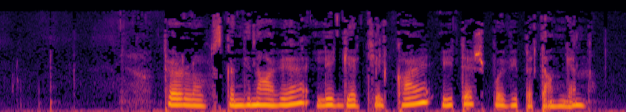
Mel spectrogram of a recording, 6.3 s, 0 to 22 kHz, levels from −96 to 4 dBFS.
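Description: From start to finish the speech carries plainly audible damage of the kind MP3 compression leaves, likely from an encoder starved of bits, which fits a bitrate around 40 kbps. Nothing remains above 15.2 kHz, and the weaker frequency lines drop in and out between frames, giving a watery, swirling texture and chirpy s sounds. On a spectrogram the top edge is a flat wall at 15.2 kHz, with scattered flickering holes beneath it.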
